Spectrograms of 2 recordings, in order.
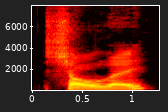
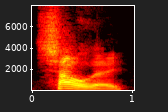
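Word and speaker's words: šalę: But like, at first, but at first I didn't know how to pronounce it, so I was always saying that shaole. – Yeah, on the first, on the first syllable. Yeah, yeah, because in spellings, it's written like ow, so I thought it was pronounced in like shaole, but in reality, like, it's shole.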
